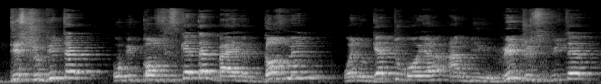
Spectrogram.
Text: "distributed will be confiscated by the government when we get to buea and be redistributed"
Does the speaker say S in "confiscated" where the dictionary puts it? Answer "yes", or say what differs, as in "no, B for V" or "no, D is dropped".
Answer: yes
